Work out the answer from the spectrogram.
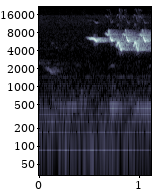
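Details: Eastern crowned warbler singing in a forest at Palbongsan, Seosan: after a pause, a thin high note leads into a rapid, pulsing train of very high chirps, cut off mid-phrase.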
